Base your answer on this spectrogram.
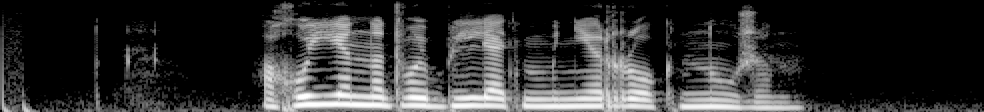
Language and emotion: Russian, angry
